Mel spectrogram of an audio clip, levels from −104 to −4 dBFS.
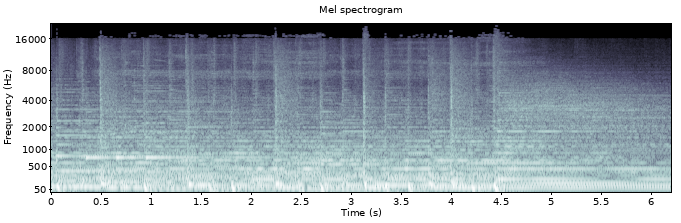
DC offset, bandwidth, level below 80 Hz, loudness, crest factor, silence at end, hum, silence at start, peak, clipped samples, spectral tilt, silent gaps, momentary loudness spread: under 0.1%; 16.5 kHz; -20 dBFS; -14 LUFS; 12 dB; 0 s; none; 0 s; 0 dBFS; under 0.1%; -6.5 dB/octave; none; 5 LU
